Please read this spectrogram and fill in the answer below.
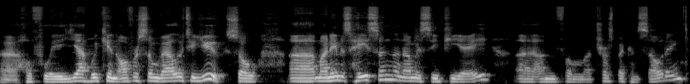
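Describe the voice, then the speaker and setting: A man with a Cantonese accent, fairly high-pitched, very fast, with lively intonation. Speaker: accountant. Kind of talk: webinar presentation. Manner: many filler words, halting.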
